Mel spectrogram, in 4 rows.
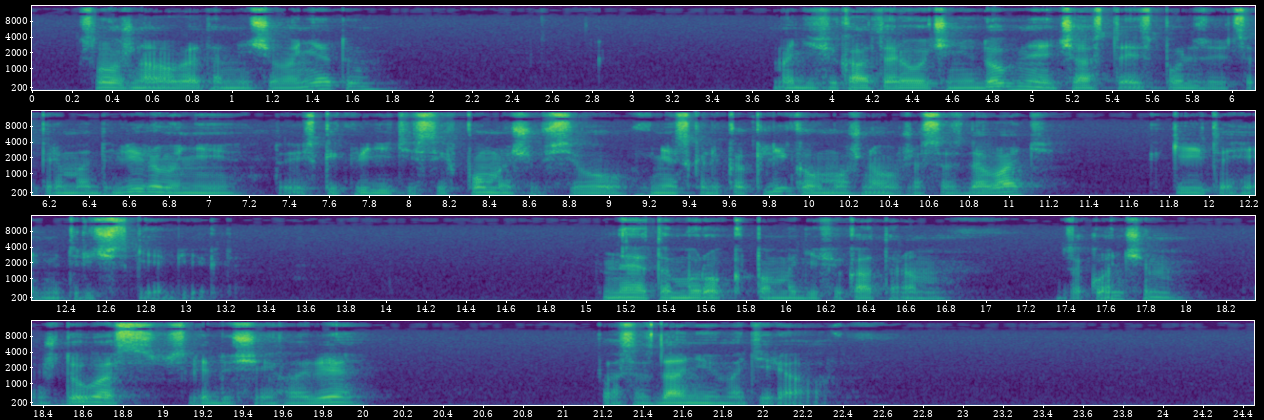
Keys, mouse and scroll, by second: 1.4-3.3 middle drag, 4.3-6.4 middle drag, 9.8-11.7 middle drag.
